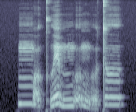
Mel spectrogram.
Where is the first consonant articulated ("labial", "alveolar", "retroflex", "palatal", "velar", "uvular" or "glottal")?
labial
